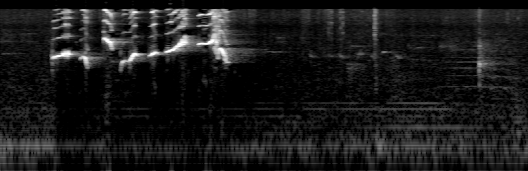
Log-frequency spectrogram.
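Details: Oriental magpie-robin singing with isian phrases: one rapid two-second run of loud, clear whistles, several sliding upward in quick steps, then near quiet with a faint click.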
